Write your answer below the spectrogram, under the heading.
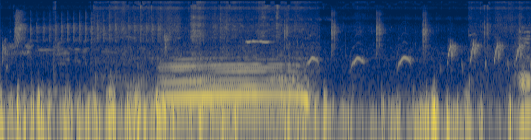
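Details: A cow among hundreds of herded cattle grazing in wide rice fields in the late afternoon, calling its companions to head home: one long, level moo of about one and a half seconds amid low rumbling noise, with short rising bird chirps following.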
